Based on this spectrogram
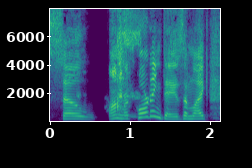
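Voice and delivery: ordinary talk, nothing marked

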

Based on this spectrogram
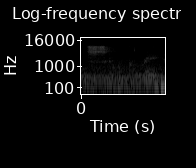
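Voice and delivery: sarcastic whisper under the breath. Real, not acted. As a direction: breathe it out as a dry aside. Sarcastic aside.

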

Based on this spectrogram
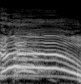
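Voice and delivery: high, loud wrestler entrance cry; entrance shout. Retold or imitated. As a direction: burst out like entering the ring. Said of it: "And I come out like".

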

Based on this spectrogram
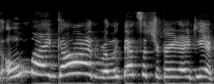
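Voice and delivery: high, gushing retold amazement; imitated burst of high excitement; excited fans. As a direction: gush it like a thrilled concertgoer. Retelling fans' delighted reaction.

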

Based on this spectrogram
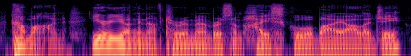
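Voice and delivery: ordinary delivery

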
